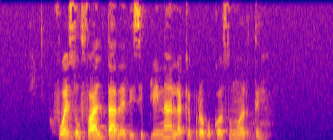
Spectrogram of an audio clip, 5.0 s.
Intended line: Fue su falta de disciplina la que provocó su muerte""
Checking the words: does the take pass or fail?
pass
